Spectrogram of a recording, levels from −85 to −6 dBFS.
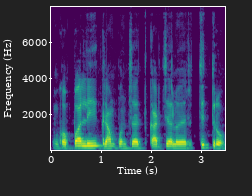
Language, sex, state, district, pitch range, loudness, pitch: Bengali, male, West Bengal, Paschim Medinipur, 120-130 Hz, -16 LUFS, 125 Hz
